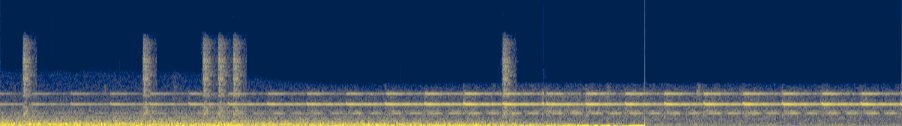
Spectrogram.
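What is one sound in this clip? A tram rumbles along the rails with a steady electric whine.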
